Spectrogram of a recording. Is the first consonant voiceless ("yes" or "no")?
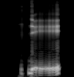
no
